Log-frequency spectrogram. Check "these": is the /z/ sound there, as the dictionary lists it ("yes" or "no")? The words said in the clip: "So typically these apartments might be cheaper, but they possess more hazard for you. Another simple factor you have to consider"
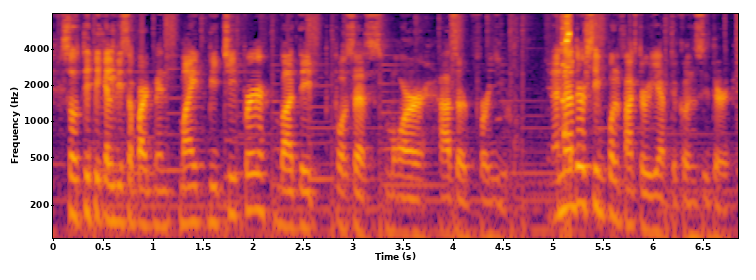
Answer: no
